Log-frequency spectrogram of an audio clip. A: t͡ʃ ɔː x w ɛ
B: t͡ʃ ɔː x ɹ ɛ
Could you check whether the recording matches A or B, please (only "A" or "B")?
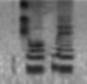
A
